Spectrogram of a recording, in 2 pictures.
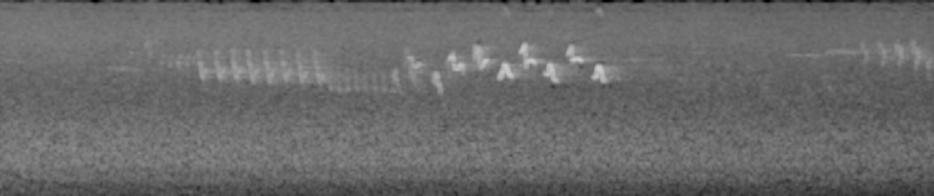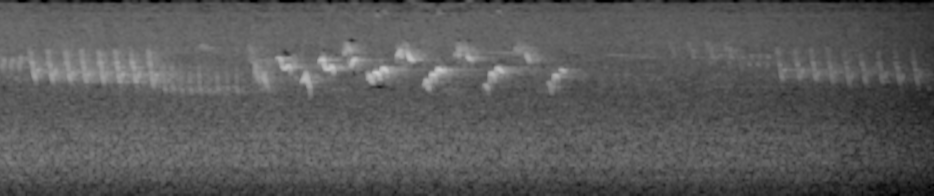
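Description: Rice-field ambience: a steady low rushing noise with a small bird singing twice, each song a buzzy trill running into a quick run of sharp, chirpy notes. The sound fades out near the end.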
